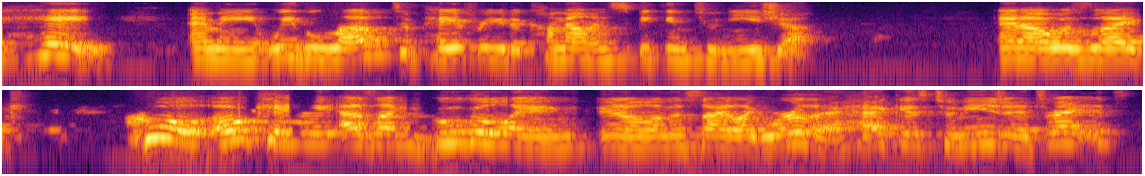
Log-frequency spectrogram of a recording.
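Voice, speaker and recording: A woman who works as a coach and keynote speaker, telling an enthusiastic, animated story during a podcast conversation. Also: on the high side, lo-fi sound, slight background noise.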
